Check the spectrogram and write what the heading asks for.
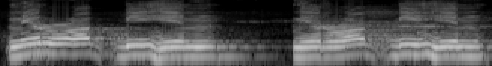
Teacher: adalah nun sukun atau tanwin bertemu dengan huruf lam atau ro cara membacanya yaitu meleburkan nun sukun ke huruf berikutnya tanpa gunah · meleburkan nun sukun ke huruf berikutnya tanpa gunnah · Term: idgham bila gunah, idgham bila gunnah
